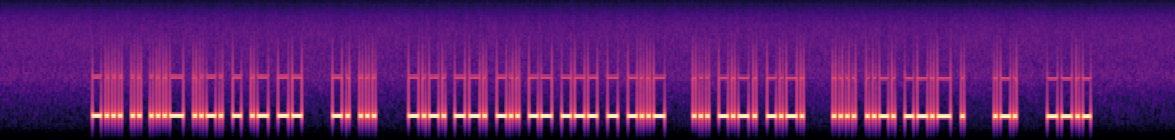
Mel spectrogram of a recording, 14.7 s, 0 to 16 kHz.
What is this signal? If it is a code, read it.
Morse code, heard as a keyed tone, hand-sent with a bug key, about 29 wpm, 650 Hz. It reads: BIVFTAM NS CGDMOTX SCC HFQE R Q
